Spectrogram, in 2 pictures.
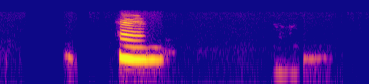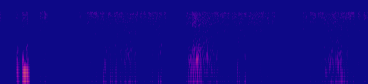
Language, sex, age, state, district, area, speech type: Santali, female, 18-30, West Bengal, Bankura, rural, conversation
